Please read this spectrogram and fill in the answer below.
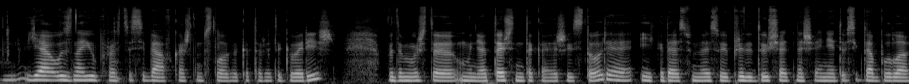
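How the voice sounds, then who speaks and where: The recording is very clean, with a silent background. A woman with a fairly low pitch talks at a fairly quick pace in a monotone, flat intonation. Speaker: podcast host. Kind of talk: casual chat.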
